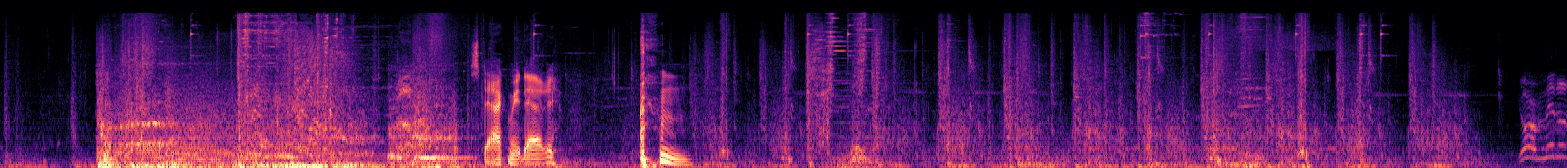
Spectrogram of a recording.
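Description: Magic blasts and whooshes burst in quick succession.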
